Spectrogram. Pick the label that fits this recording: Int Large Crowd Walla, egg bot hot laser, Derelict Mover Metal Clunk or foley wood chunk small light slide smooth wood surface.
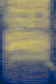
egg bot hot laser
